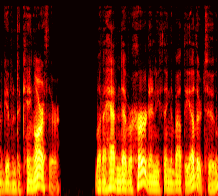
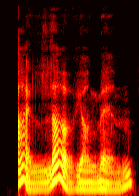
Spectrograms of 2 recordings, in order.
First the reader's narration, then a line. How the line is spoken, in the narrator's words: purred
